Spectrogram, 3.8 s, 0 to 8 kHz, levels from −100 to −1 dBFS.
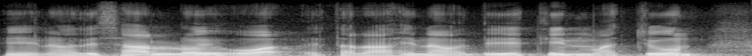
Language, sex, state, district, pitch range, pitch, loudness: Chakma, male, Tripura, Dhalai, 115-130 Hz, 120 Hz, -17 LUFS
